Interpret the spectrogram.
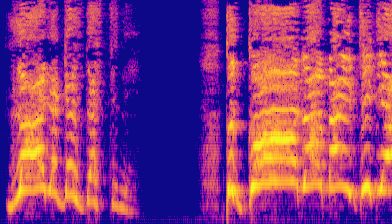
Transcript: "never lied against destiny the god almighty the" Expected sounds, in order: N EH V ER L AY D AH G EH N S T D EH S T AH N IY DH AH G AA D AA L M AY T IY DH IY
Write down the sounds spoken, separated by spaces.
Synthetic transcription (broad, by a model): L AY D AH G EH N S D EH S T AH N IY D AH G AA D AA M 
